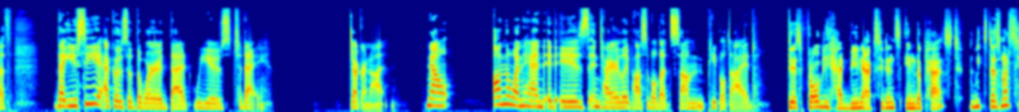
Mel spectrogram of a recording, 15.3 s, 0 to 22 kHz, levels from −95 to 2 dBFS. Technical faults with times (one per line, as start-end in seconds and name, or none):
4.10-4.72 rebuffering stall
